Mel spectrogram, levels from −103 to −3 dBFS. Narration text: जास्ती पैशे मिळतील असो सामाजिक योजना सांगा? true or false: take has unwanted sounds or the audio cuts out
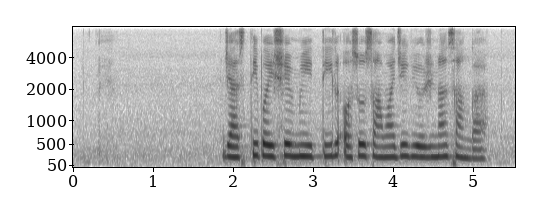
false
